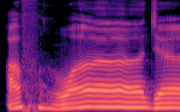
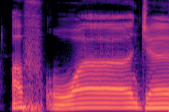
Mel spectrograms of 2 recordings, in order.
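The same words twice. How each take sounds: First: আফওয়াজা aloud and slow, final আ held one alif; voiced demo. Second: আফওয়াজা whispered slowly, ending in a long আ; whispered demo. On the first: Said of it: "এক আলিফ টেনে টানতে হয়". (জোরে আফওয়াজা, শেষে এক আলিফ) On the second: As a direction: breathe আফওয়াজা slowly with the final আ stretched. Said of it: "এক জবর বাদ দিয়ে এক আলিফ". (ফিসফিস করে আফওয়াজা, শেষে এক আলিফ টেনে) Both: Shown as a demonstration.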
